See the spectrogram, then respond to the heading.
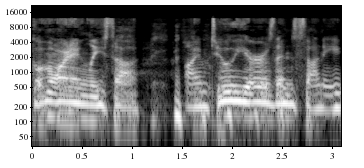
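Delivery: creaky, rough, growling voice. Retelling a coworker's daily morning greeting: imitating a growly voice. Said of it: "in this growly voice".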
